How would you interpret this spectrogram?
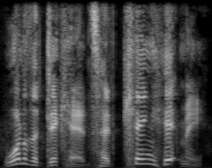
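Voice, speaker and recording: A man's voice: a little high, wildly swooping pitch, normal speed, fairly bright tone. A man co-hosting a comedy podcast, reading a story aloud in a jokey, sweary way and breaking off to mock the text. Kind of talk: comic read-aloud with casual riffing.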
